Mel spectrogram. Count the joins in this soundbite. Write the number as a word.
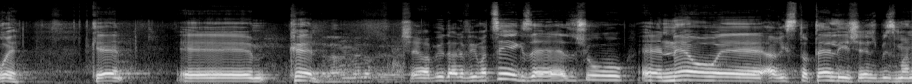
three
